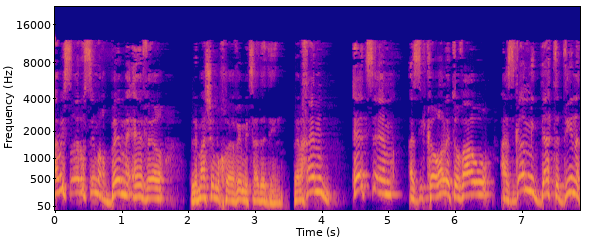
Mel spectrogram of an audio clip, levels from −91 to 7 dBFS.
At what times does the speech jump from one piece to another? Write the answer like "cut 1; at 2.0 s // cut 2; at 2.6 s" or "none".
cut 1; at 3.5 s // cut 2; at 6.6 s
